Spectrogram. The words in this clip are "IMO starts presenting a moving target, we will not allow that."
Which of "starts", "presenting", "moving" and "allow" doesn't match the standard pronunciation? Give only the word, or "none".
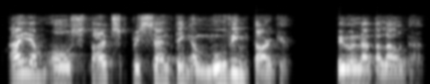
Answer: presenting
